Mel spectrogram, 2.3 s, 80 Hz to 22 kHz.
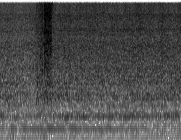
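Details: Mitsubishi Lancer X 1.6, 211,000 km, CVT, heard from outside after new pistons and coupling fixed knocking: smooth, even idle with a steady low hum and no tapping or rattle.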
